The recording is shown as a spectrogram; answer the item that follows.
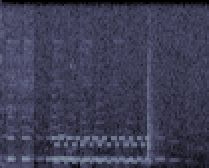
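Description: Electronic telephone ring, a rapidly pulsing tone of several steady pitches lasting about a second, cut off by a click as the phone is picked up. The tail of a guitar music cue is heard at the very start.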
